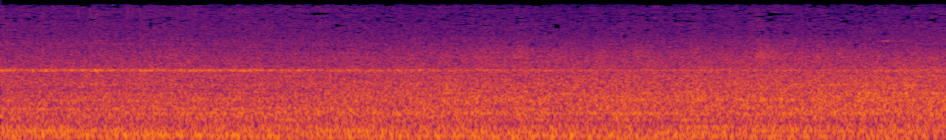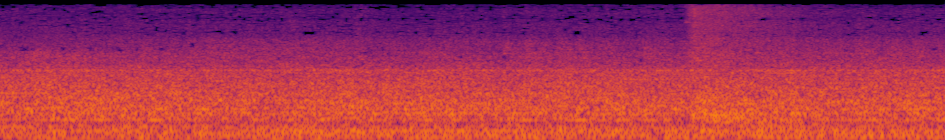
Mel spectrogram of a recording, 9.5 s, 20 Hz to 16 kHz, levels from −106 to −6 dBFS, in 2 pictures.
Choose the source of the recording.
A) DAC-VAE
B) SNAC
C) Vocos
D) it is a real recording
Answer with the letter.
D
